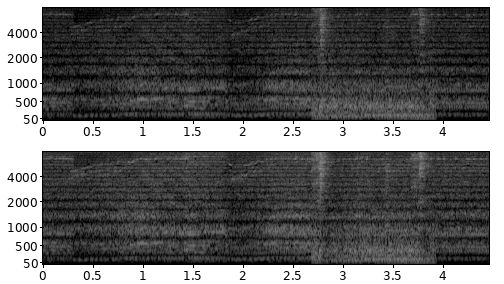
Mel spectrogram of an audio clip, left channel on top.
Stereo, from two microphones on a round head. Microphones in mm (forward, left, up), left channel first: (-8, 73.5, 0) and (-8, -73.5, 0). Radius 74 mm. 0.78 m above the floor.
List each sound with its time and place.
0.0 s a drone: 35° right (ahead or behind)
2.7 s cutlery clinking: 40° right (ahead or behind)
